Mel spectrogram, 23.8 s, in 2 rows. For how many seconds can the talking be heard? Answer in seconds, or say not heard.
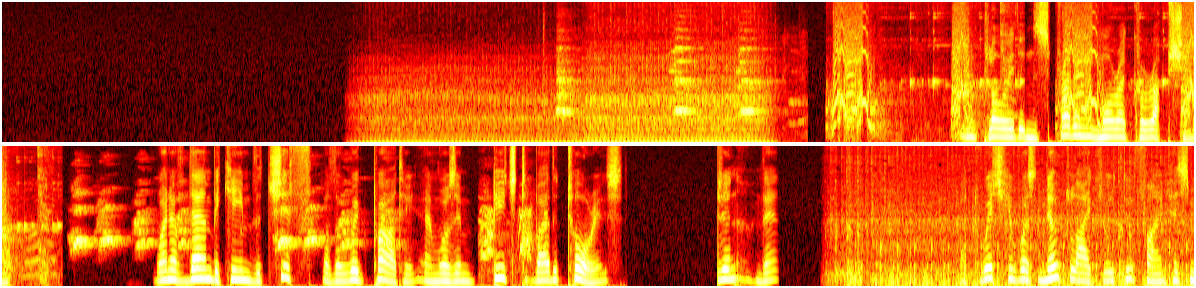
10 s.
